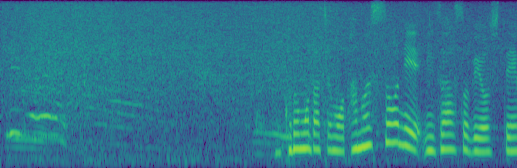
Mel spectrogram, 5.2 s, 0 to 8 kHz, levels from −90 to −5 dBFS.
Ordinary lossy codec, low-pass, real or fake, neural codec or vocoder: none; none; real; none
